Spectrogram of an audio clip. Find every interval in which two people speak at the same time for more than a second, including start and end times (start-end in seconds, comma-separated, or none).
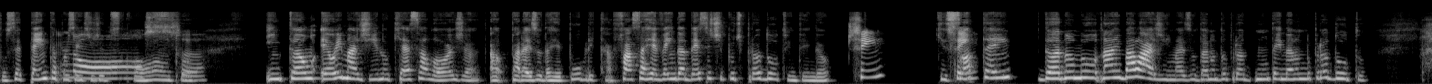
0.7-2.0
